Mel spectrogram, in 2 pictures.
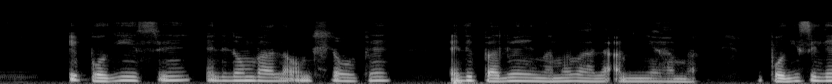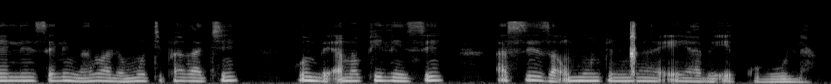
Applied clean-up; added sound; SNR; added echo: neural diffusion model UNIVERSE++.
